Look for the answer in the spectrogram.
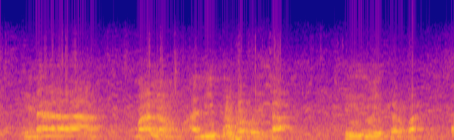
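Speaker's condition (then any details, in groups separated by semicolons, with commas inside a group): No condition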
